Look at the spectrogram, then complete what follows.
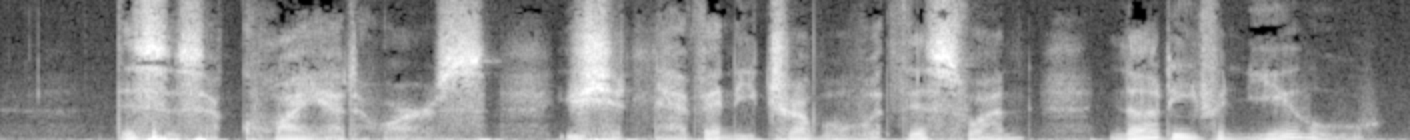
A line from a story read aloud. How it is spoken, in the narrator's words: The monk groom whispered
